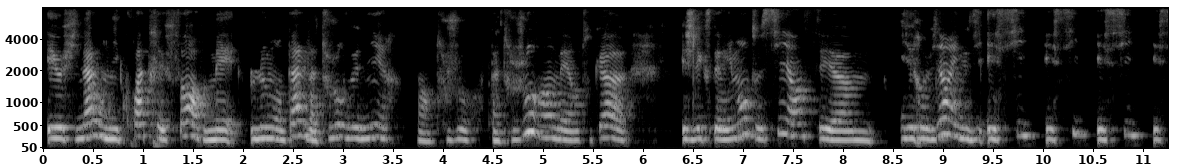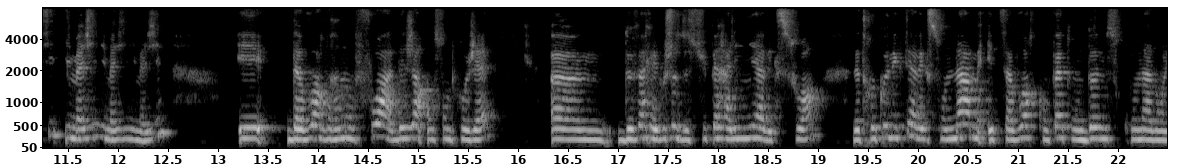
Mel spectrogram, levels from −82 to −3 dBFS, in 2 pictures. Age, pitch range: 20-39, 205-240 Hz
